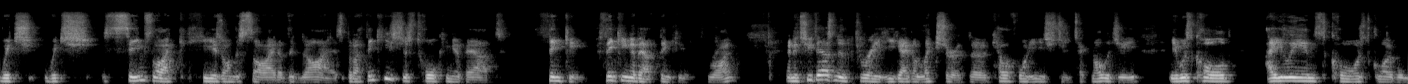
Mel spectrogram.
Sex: male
